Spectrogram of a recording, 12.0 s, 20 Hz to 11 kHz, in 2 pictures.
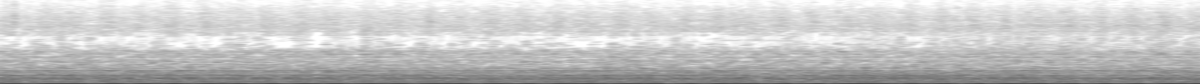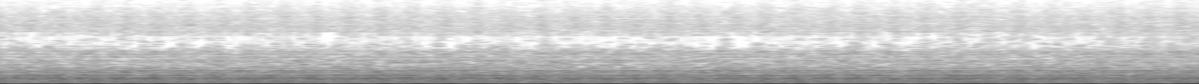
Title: Dodge ram 5.9 Cummins CR cold start bad injector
